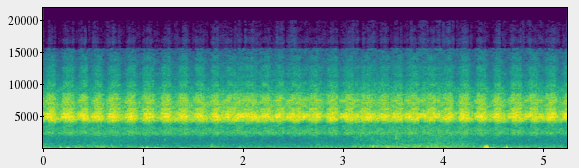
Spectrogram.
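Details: Crickets in a bay on Korčula, Croatia, sounding as a steady high-pitched shrill chorus with a fast pulsing shimmer, with soft low wind rumble and occasional faint thumps underneath.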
